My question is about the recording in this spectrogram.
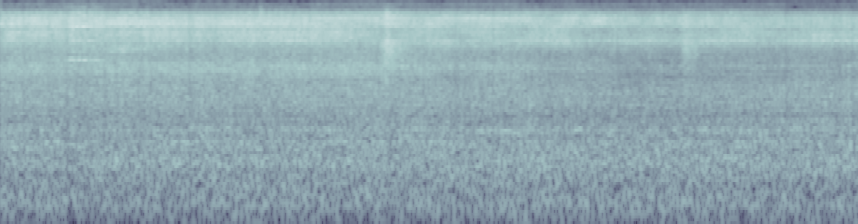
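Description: Propane torch burning with a steady, unbroken rush of flame as it heats a steel pipe socket fitting.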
